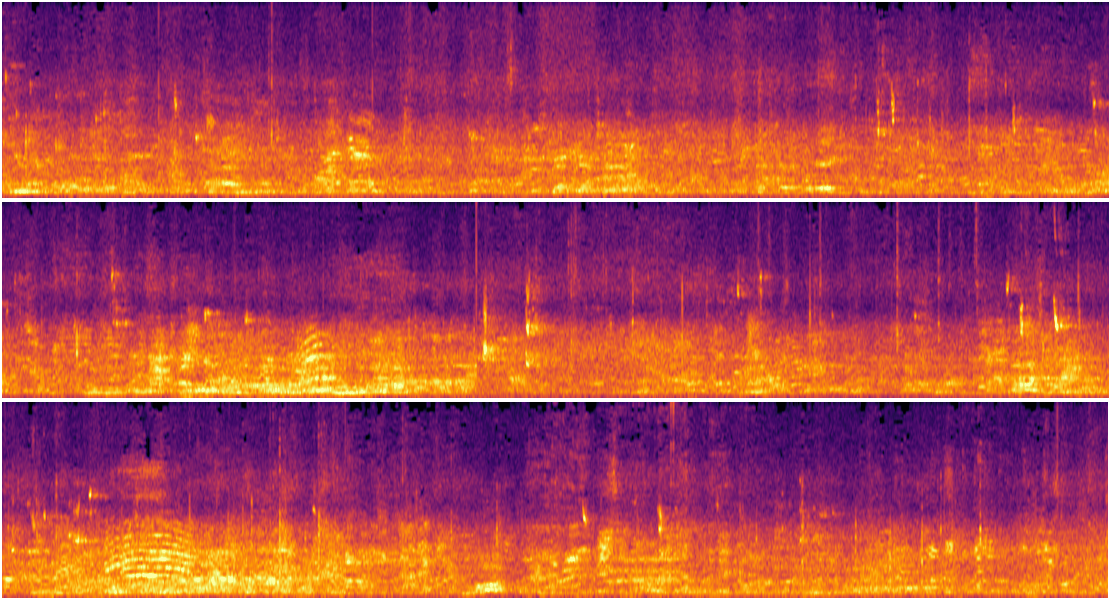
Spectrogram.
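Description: Spectators chatter and call out.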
